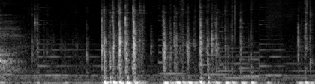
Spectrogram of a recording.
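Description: Someone types on an Amiga keyboard in irregular bursts of clicky keystrokes, close and fairly quiet, with short pauses between flurries.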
